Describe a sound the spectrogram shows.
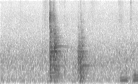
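A wooden tool is set down on a bench with a knock.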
